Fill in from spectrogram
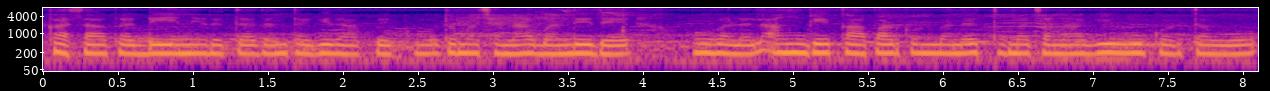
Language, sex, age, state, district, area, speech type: Kannada, female, 18-30, Karnataka, Koppal, urban, spontaneous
